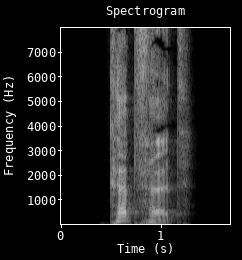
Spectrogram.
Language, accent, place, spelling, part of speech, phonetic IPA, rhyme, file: German, Germany, Berlin, köpfet, verb, [ˈkœp͡fət], -œp͡fət, De-köpfet.ogg
- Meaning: second-person plural subjunctive I of köpfen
